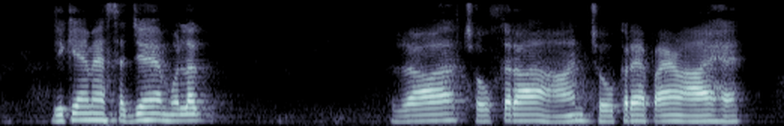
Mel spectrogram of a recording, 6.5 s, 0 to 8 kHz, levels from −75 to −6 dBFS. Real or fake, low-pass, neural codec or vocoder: fake; 7.2 kHz; codec, 16 kHz, 1 kbps, X-Codec, WavLM features, trained on Multilingual LibriSpeech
